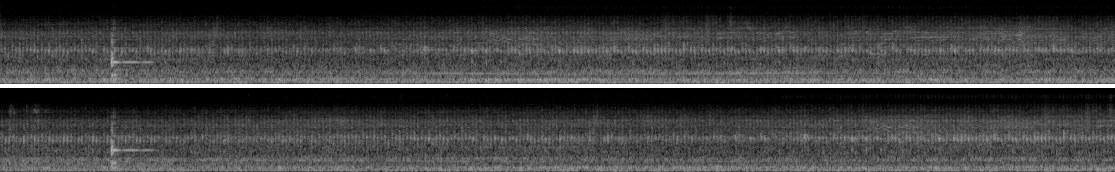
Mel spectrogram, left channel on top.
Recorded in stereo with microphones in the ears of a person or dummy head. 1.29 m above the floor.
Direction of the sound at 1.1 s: 10° left (ahead or behind).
